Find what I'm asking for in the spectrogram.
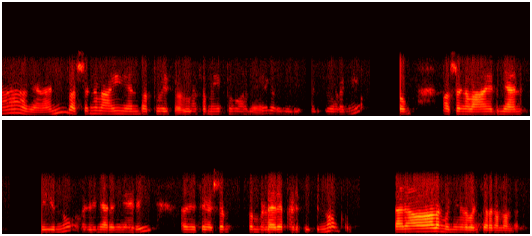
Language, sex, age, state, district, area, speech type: Malayalam, female, 45-60, Kerala, Idukki, rural, conversation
